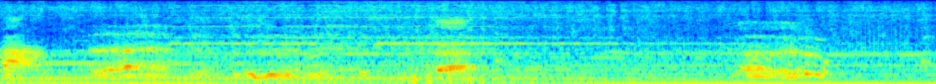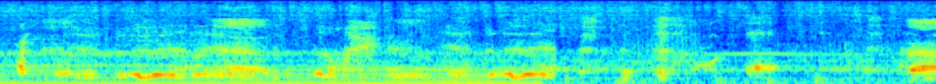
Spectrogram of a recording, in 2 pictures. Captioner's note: Mandarin language; choking and gurgling; fighting for breath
